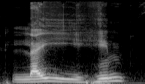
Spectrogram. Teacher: اس کو لئی پڑھنا ہے، لے نہیں پڑھنا. ہم، اس جزم والے میم پر اخفا ہوگا.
